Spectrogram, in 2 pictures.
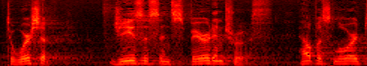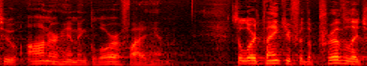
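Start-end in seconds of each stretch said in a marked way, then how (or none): none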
